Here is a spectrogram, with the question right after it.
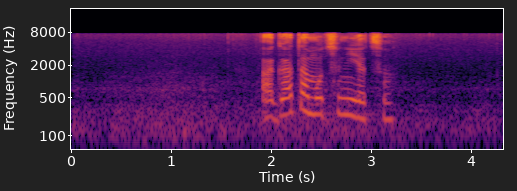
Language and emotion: Russian, neutral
